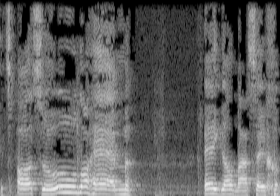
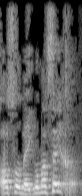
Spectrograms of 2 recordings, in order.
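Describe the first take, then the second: First: Lahem is emphasized and set apart. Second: It flows as one phrase, Lahem unemphasized.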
